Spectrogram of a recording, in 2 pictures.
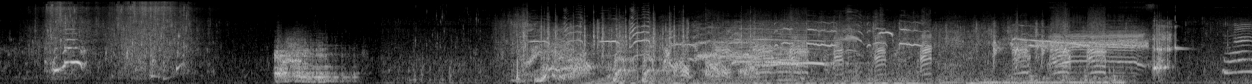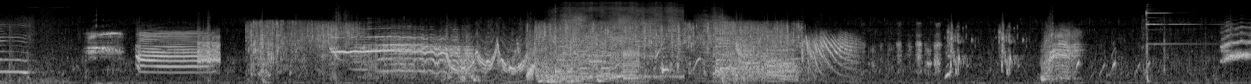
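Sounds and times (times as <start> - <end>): animal cries sliding in pitch: 5.2 - 14.8.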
